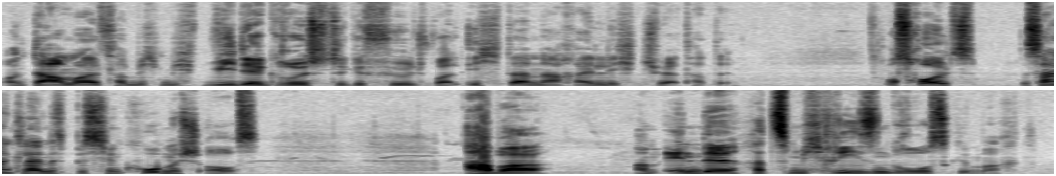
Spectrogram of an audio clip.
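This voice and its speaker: A man talks at a moderate pace and medium pitch, with very wide pitch swings and big swings in loudness. He leaves long, frequent pauses. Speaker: podcaster. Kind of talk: solo podcast monologue.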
